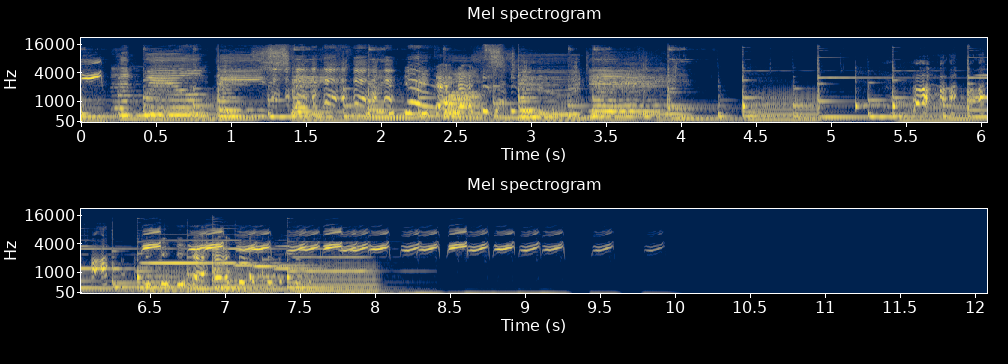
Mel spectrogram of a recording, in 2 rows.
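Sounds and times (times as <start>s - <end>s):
jingle held notes: 1.4s - 8.0s
high bird chirps: 6.5s - 10.0s.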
